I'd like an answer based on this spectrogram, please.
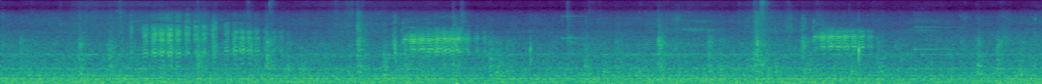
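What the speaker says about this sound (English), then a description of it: "Well, we got sheep now." Sheep bleat in Minecraft Pocket Edition (Bedrock) several times, in short wavering calls over a steady busy game background with no talking.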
